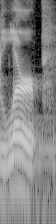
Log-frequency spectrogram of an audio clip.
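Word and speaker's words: LRRP: 10th cav the word lerp is kind of a weird word the army does that with stuff it's pronounced l-u-r-p but what it really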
